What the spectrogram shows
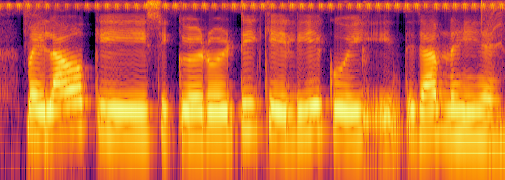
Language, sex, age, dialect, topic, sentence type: Hindi, female, 25-30, Awadhi Bundeli, banking, statement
